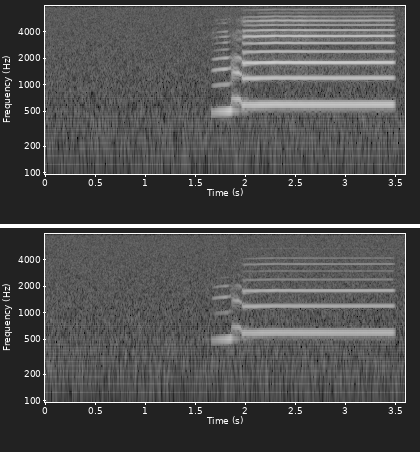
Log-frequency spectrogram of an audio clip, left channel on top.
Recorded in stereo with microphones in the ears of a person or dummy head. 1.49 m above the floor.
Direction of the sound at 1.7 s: 75° left (ahead or behind).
